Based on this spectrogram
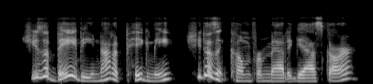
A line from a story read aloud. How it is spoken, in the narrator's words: the attendant said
